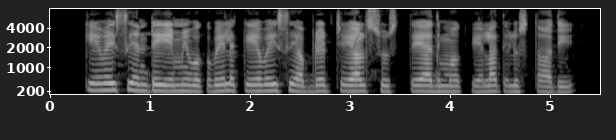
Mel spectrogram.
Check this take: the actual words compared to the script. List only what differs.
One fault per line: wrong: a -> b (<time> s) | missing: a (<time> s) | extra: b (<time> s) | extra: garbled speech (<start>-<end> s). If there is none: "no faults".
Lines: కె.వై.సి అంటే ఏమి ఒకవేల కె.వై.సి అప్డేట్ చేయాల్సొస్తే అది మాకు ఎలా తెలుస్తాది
no faults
